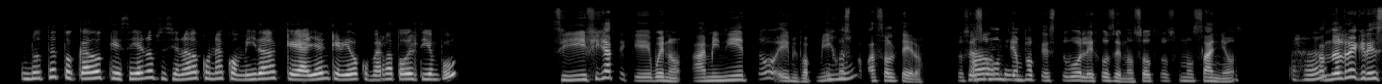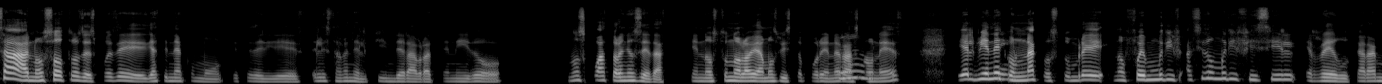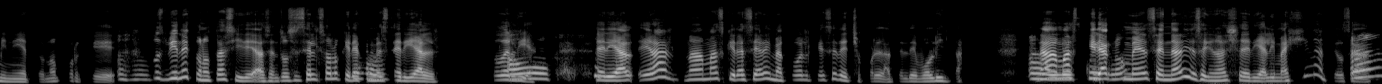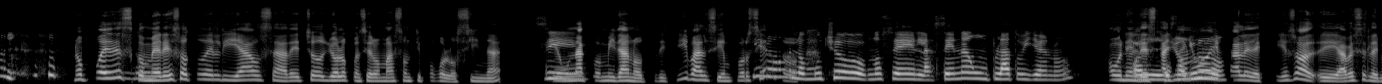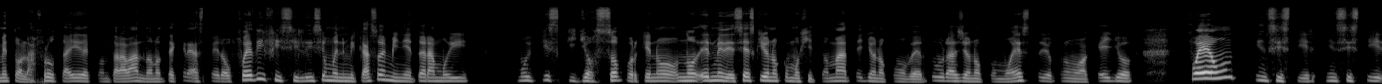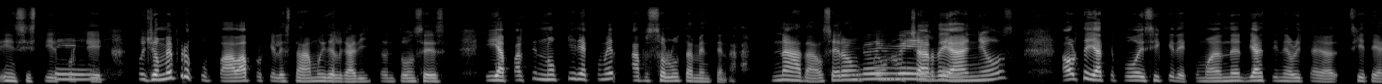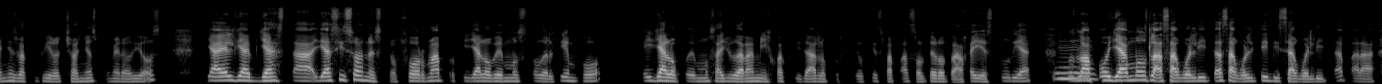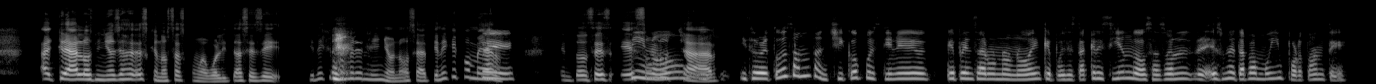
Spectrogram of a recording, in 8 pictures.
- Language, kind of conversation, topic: Spanish, podcast, ¿Cómo manejas a comensales quisquillosos o a niños en el restaurante?
- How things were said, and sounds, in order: other background noise; chuckle; chuckle; unintelligible speech; chuckle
